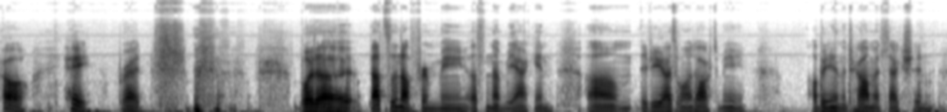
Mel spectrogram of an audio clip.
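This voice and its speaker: A man's voice: on the low side, smooth. A young man giving casual, rambling gameplay commentary to his viewers, full of fillers and the odd swear word. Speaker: gaming video creator.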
